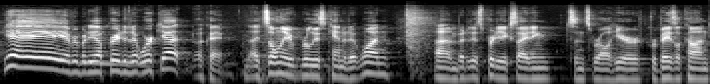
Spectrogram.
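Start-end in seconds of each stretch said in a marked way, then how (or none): 0.0-2.0 high, louder celebratory whoop to the room; excited, high-pitched hurrah; playful cheer. Real, not acted. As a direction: cheer the news, pitched well up. Cheers the new release to audience.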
